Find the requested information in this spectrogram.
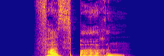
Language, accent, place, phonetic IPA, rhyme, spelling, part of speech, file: German, Germany, Berlin, [ˈfasbaːʁən], -asbaːʁən, fassbaren, adjective, De-fassbaren.ogg
- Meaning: inflection of fassbar: 1. strong genitive masculine/neuter singular 2. weak/mixed genitive/dative all-gender singular 3. strong/weak/mixed accusative masculine singular 4. strong dative plural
